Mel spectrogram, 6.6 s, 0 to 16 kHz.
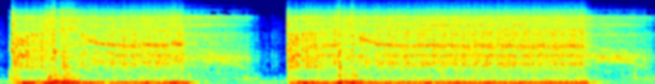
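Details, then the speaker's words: Nissan 240SX S13 with a 1UZ V8 swap (third engine): two cranking bursts with the starter whirring and the engine coughing unevenly but never catching. Fuel starvation suspected; the fuel level is unknown and the fuel pump or regulator may be faulty. "But the way it's sputtering, it's like there's no fuel."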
